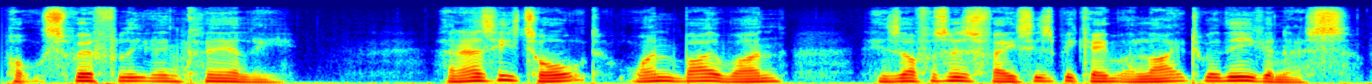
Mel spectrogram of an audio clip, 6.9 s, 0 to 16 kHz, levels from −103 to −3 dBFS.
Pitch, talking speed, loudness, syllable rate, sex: 130 Hz, 165 wpm, -16 LUFS, 5.9 syllables/s, male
